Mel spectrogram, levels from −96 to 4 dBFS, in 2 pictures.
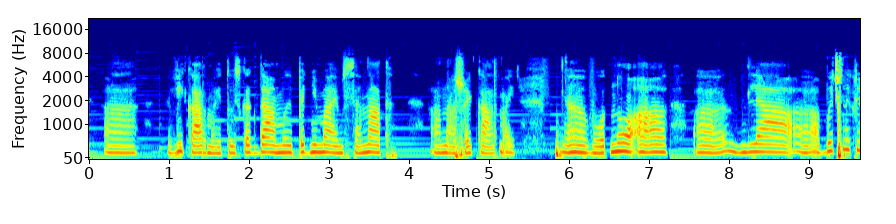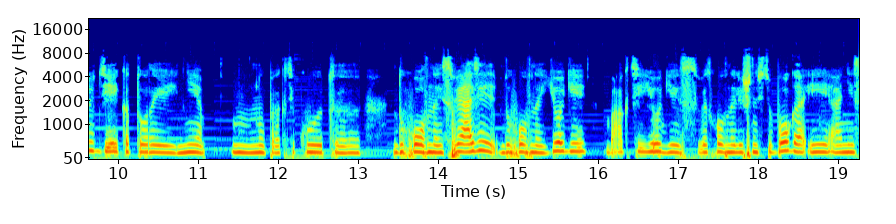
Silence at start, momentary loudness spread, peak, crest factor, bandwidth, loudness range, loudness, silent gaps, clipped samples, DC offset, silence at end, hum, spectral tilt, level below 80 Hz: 0 s; 11 LU; 0 dBFS; 20 dB; 7.4 kHz; 3 LU; -20 LUFS; none; under 0.1%; under 0.1%; 0 s; none; -7.5 dB/octave; -46 dBFS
